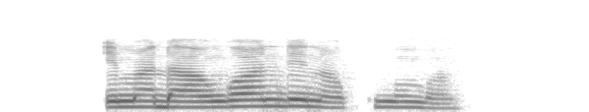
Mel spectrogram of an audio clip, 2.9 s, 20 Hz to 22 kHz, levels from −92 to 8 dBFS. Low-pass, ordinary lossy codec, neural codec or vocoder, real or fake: 5.4 kHz; Opus, 32 kbps; none; real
